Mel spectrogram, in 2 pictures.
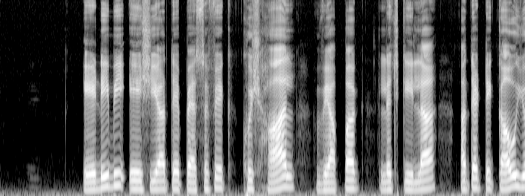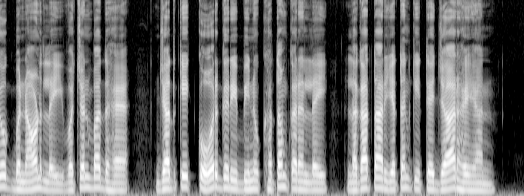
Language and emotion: Punjabi, neutral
